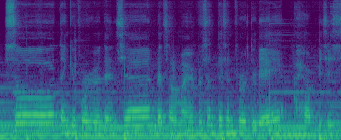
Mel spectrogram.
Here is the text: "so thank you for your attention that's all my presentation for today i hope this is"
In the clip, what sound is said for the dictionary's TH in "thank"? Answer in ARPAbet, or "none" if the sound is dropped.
T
